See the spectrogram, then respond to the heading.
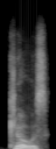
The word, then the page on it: cloze: Indian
